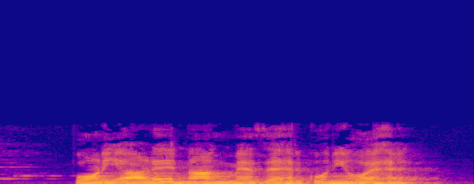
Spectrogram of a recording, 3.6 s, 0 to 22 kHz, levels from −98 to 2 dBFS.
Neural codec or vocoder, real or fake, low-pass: none; real; 7.2 kHz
